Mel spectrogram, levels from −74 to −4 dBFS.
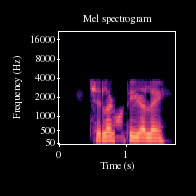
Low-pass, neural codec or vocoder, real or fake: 3.6 kHz; none; real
